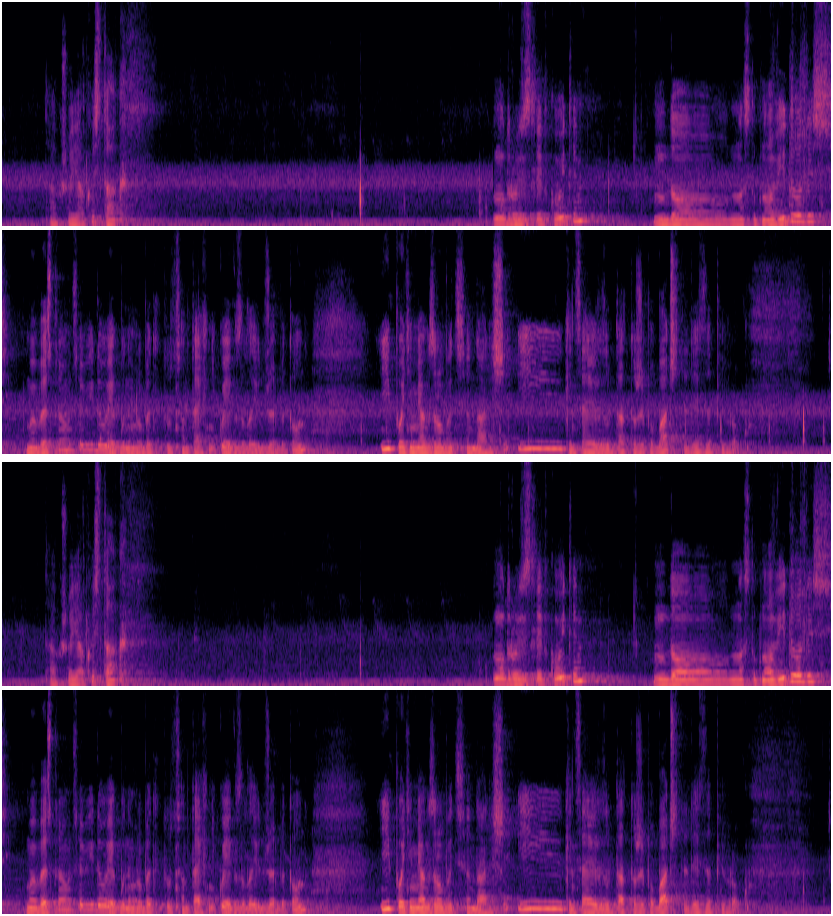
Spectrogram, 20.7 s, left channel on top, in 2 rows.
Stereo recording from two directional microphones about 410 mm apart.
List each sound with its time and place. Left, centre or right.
0.6 s speech: centre
6.1 s a man's voice: centre
20.4 s a sound: left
